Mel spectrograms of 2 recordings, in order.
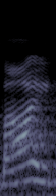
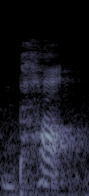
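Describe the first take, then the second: First: The b sound is plain, without breath. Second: The b sound is breathy, with a puff. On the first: The speaker calls it wrong. "It is not Ba" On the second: The speaker calls it right. "it is Bha. The Bha sound should come from your nabhi"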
